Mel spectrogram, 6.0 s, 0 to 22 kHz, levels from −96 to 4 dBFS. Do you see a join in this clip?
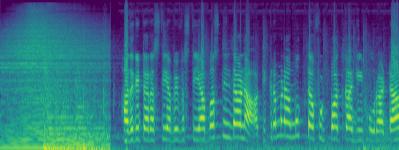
no; 0 cuts

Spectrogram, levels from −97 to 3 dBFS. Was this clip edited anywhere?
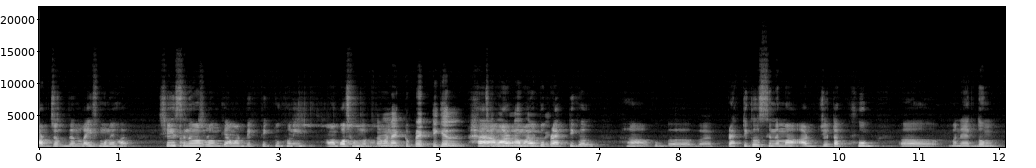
no; 0 cuts

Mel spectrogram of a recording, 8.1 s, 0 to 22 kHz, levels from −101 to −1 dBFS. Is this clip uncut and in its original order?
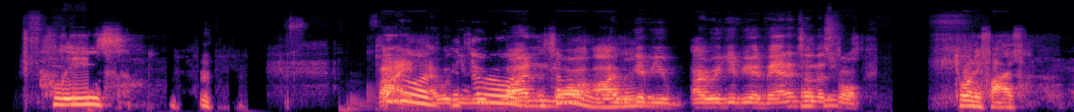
no; 1 cut; at 6.6 s

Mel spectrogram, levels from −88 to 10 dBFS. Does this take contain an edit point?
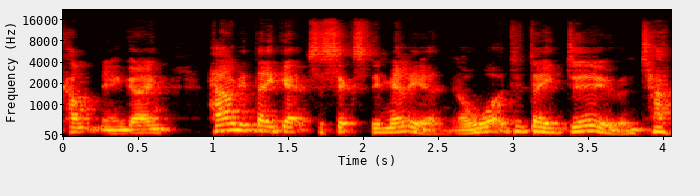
yes; 1 cut; at 2.6 s

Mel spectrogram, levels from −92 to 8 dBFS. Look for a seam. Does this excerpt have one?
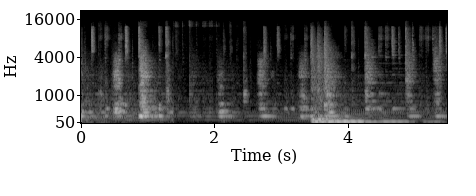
yes; 1 cut; at 1.2 s

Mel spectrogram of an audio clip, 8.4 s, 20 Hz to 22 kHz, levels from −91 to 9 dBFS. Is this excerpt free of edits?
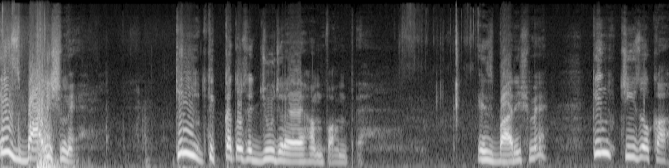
yes; 0 cuts

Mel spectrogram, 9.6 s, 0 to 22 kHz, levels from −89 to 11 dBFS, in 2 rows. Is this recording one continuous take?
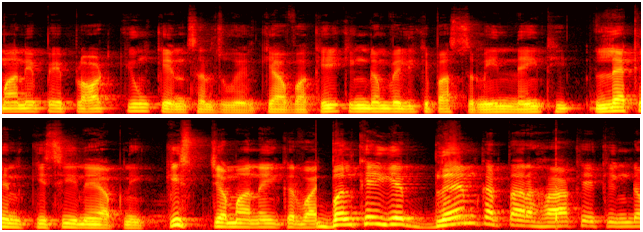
no; 2 cuts; at 4.3 s, 7.1 s

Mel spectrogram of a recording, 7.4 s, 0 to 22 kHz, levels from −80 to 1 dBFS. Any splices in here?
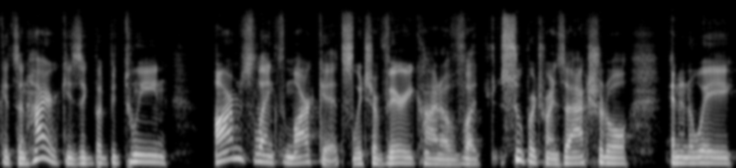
yes; 2 cuts; at 0.9 s, 3.5 s

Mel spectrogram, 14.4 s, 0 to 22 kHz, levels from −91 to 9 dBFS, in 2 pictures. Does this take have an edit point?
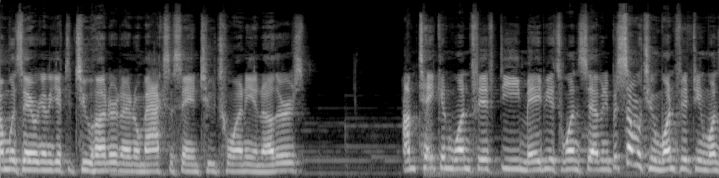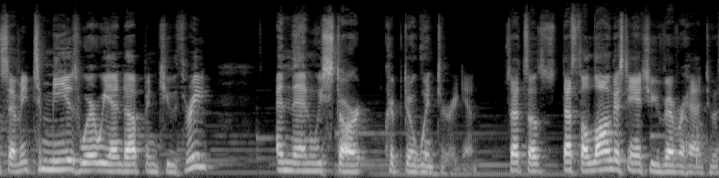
no; 0 cuts

